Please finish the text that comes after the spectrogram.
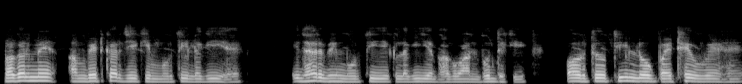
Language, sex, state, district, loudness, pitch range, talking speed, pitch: Hindi, male, Bihar, Gopalganj, -17 LUFS, 130-150 Hz, 195 wpm, 140 Hz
